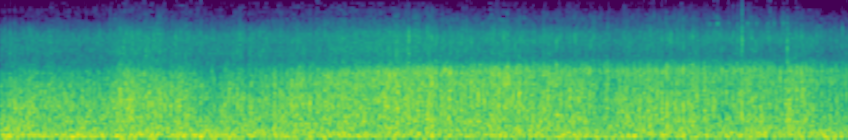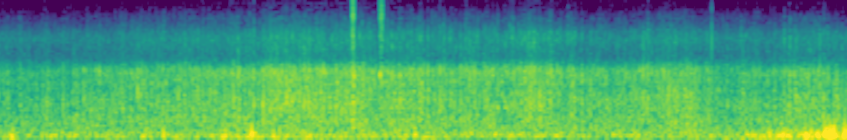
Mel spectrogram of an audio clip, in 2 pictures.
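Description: Steady rain falling on wet stone paving, an even hiss, with two faint ticks about twelve seconds in and a low rumble rising at the very end.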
